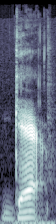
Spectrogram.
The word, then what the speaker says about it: GAAP: FASB was formed in 1973, and through its pronouncements it has established the Generally Accepted Accounting Principles, abbreviated GAAP and pronounced as GAAP.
